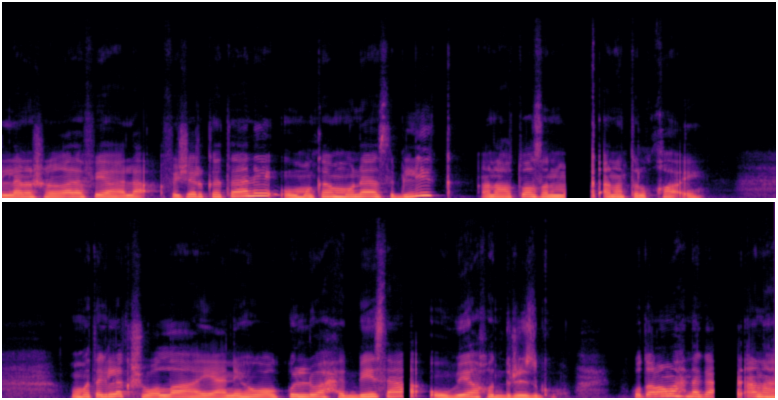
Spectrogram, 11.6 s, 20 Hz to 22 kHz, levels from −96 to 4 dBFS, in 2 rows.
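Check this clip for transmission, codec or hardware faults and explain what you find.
Three short silences break the speech, at 4.22 to 4.47 s (after "ليك أنا الي هتواصل"), 8.81 to 8.89 s (after "هو مل واحد"), and 11.14 to 11.35 s (after "و بياخد رزقه و"). Each cuts out and resumes mid-flow, with the skipped audio simply missing. The likely cause is Bluetooth dropout: packets arrived too late for the headphones and were discarded.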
